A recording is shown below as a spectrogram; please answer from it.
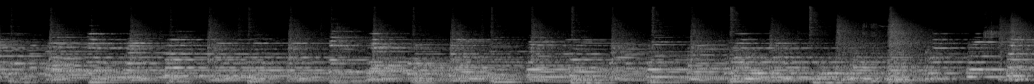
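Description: Steel drum band playing, the steelpans' struck notes ringing over the low notes of the bass pans, with a steady beat of about two strokes a second.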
